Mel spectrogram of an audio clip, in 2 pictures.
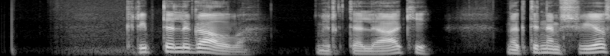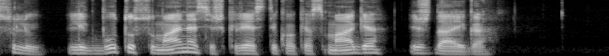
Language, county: Lithuanian, Vilnius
